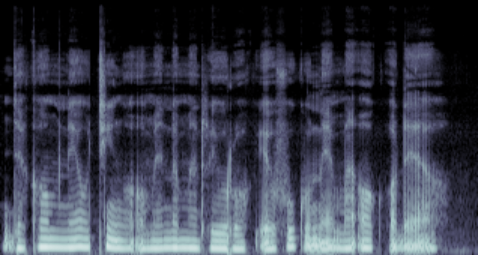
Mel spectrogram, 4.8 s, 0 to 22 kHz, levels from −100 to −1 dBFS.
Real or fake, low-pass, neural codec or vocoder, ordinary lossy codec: real; 19.8 kHz; none; none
